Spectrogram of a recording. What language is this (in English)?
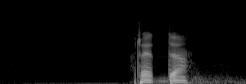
Swedish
